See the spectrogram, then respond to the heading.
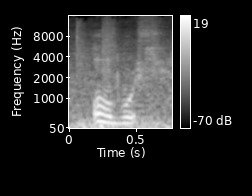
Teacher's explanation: usually if this letter O is not stressed, it sounds like A, but here the stress falls on this letter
